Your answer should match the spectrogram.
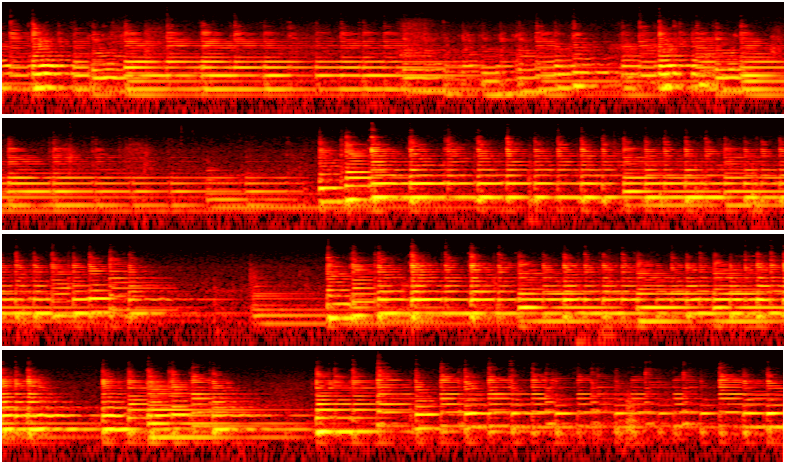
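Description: Solo oud playing a plucked melody in phrases, with notes sliding into one another, and a short pause about eighteen seconds in before the playing picks up again.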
